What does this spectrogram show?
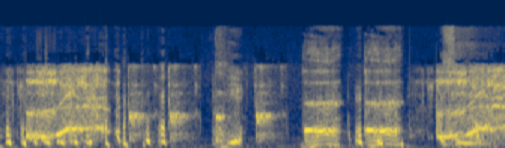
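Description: A recorded novelty song, the second track on a CD, built from loud, drawn-out burps, one after another in a rhythmic, sung-like pattern with pitch glides, dry, with brief pauses between belches.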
